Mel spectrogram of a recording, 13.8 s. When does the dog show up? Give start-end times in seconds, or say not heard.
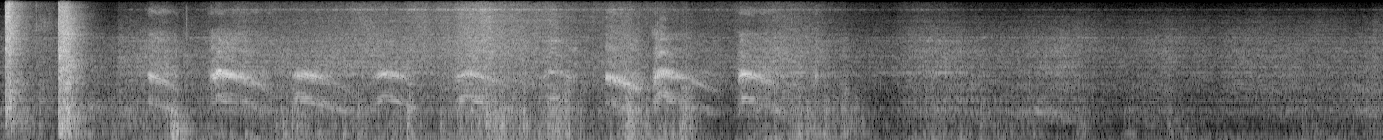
not heard.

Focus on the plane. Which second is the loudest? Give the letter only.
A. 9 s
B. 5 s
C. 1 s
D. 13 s
B.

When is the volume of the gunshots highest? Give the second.
1 s.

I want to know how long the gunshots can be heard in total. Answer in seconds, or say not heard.
2 s.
